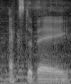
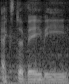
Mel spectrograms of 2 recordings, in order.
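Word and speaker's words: X'tabay: It's X''Tabay, so X-to-Bay, X-to-Baby. You can invent your own pronunciation.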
